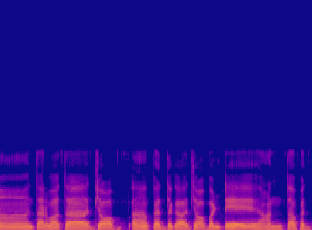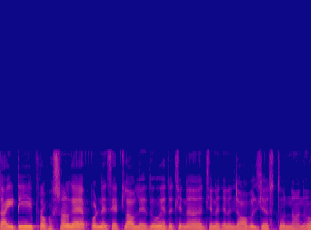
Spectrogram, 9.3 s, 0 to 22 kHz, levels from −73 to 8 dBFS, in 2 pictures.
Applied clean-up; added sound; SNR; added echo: none; none; none; none.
